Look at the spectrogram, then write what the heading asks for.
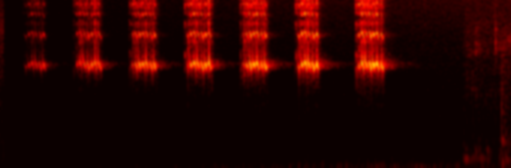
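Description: crickets chirping

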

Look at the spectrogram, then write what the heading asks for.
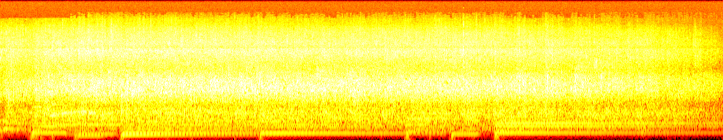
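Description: church audience applauding

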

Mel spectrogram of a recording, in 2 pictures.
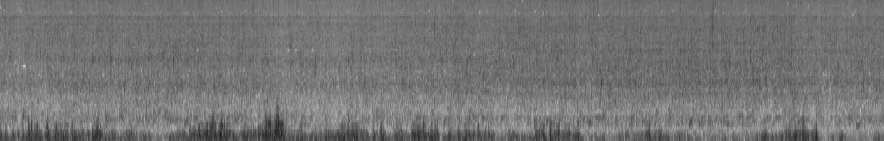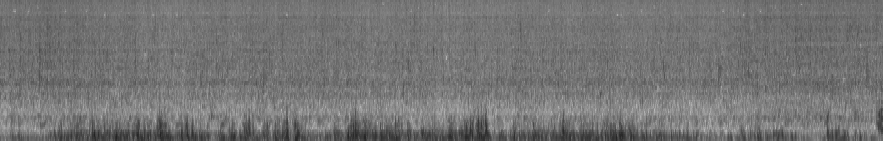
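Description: flowing waterfall water

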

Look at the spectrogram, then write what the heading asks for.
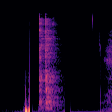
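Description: door creaking open

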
